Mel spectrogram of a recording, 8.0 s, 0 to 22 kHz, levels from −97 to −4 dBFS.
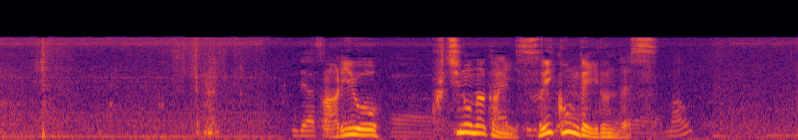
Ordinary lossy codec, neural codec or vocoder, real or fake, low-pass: AAC, 32 kbps; none; real; 7.2 kHz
